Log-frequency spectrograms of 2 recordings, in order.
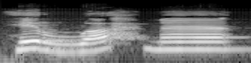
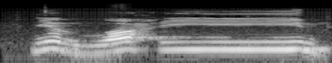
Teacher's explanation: را کو موٹا پڑھیں گے، ہا کو باریک پڑھیں گے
